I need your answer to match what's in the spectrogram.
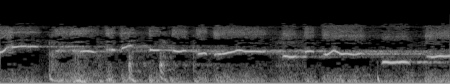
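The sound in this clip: A person whistling a canary-style call: one sustained, fairly high tone that wavers and warbles slightly throughout, over a steady background hum.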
